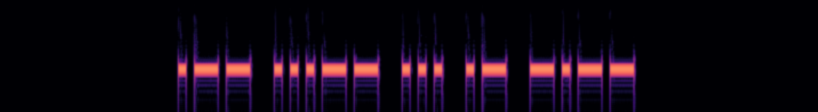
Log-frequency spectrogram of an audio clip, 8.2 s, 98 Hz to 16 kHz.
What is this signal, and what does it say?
Morse code, heard as a keyed tone, about 15 wpm, 700 Hz. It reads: W3SAY
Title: USA Call Signs - 5 Characters - Repeated 2x - 15wpm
